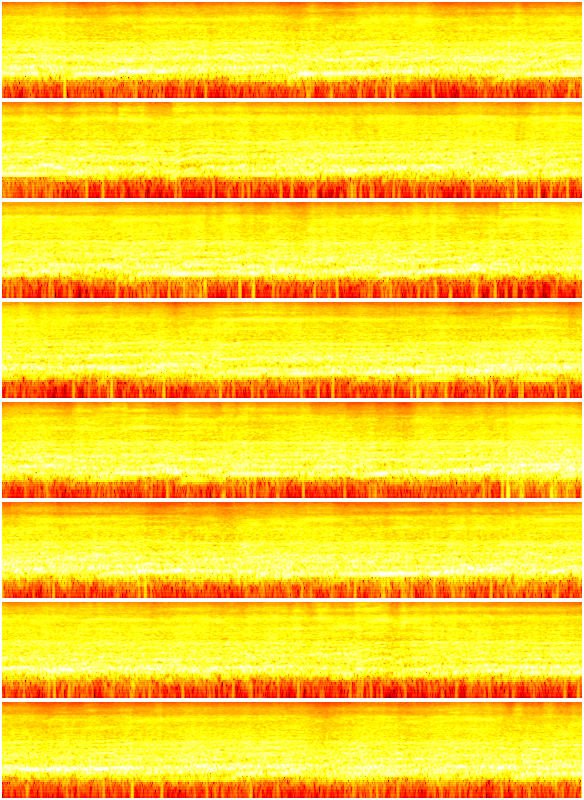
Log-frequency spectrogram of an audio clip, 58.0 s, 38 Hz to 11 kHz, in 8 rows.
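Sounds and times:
rc car engines revving: 0.0 - 58.0.

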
